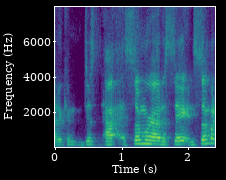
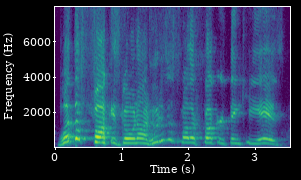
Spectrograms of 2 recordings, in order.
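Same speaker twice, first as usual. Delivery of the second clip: angry outburst; 6 semitones higher, 5 dB louder than usual. Retold or imitated. Retelling his angry reaction.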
